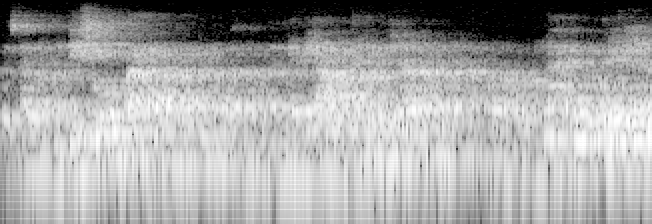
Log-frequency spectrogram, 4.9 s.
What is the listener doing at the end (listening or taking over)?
taking over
